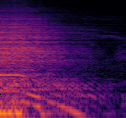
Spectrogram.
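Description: A motorized whir like a kitchen blender runs steadily, its pitch sliding downward as it winds down over two seconds, loud with no voices.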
